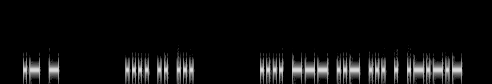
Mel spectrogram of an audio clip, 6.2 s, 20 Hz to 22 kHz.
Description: Morse code, heard as a keyed tone, about 30 wpm, 700 Hz. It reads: AT HIS HOUSE.
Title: 3x Word-Spacing - Sentences from Top 300 Words - 30wpm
